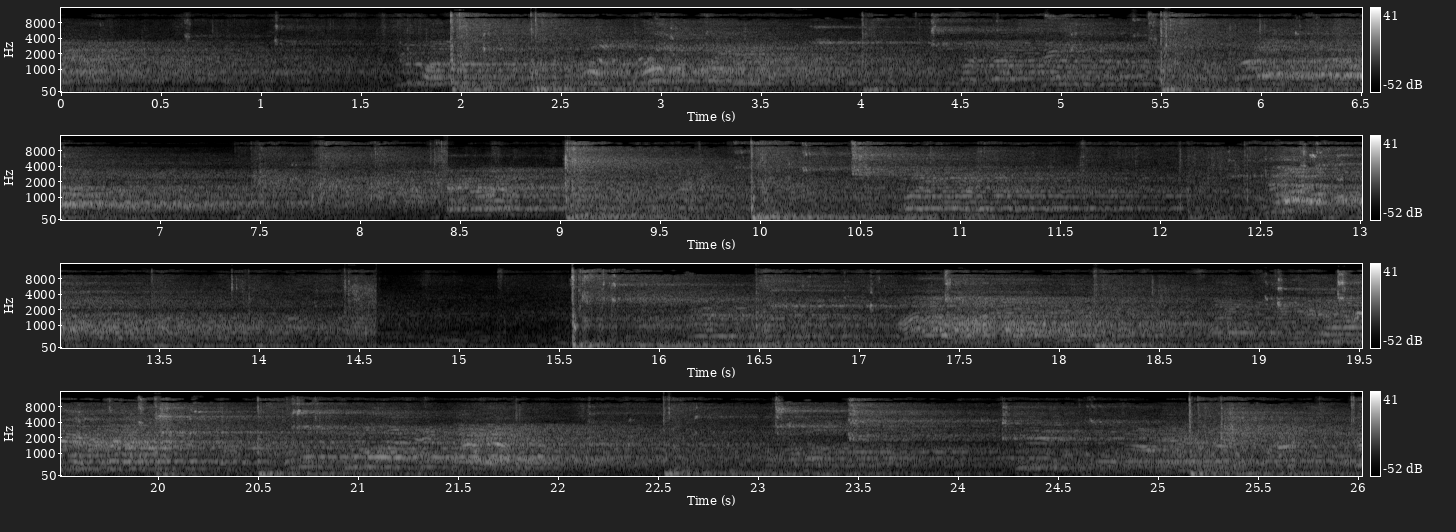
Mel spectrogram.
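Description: Indoor volleyball being played in a large, echoing gym: sharp hits of hands on the ball and the ball striking the floor, mixed with players' shouts and chatter.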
